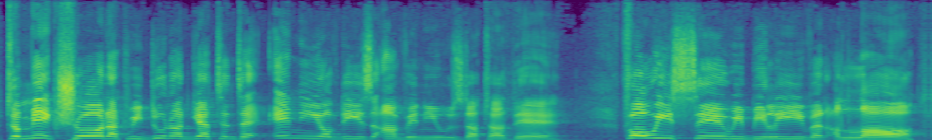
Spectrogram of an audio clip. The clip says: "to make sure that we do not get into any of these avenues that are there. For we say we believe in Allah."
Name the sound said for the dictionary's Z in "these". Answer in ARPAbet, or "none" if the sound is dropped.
Z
